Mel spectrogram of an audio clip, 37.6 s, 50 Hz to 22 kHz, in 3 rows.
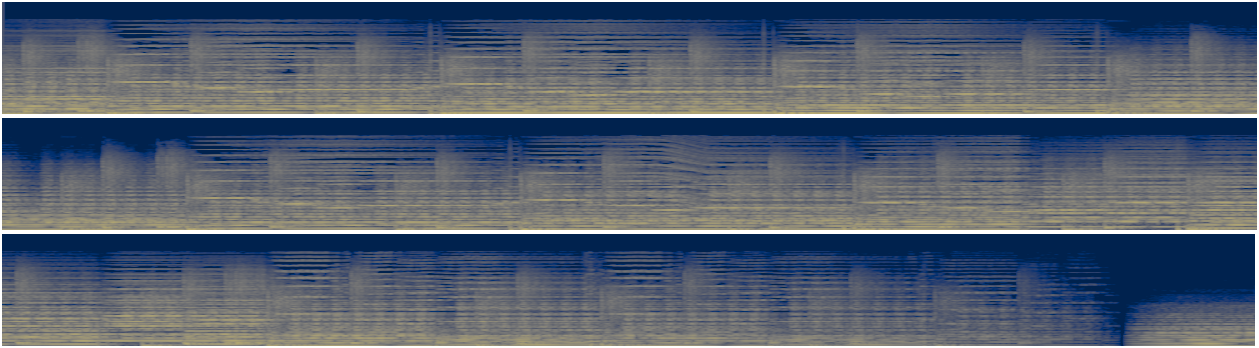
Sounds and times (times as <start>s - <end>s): Video game music: 0.0s - 37.6s.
